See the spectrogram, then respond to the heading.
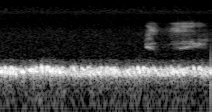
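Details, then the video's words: Continuous low bubbling rookoo of lekking male black grouse in courtship display, with a harsh hissing sneeze rising over the murmur near the end. "Black grouse lekking behaviour"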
